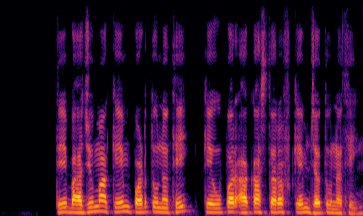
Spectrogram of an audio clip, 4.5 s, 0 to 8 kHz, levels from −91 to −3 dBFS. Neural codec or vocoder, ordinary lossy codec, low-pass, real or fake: none; none; none; real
